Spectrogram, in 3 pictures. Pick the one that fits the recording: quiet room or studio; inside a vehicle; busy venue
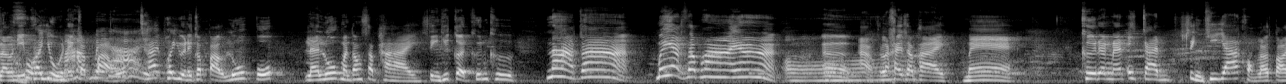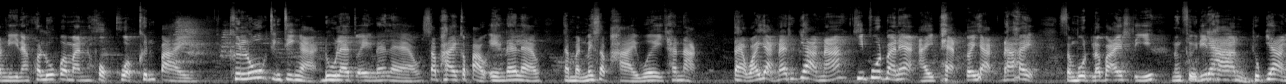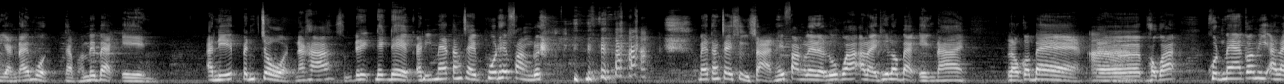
busy venue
